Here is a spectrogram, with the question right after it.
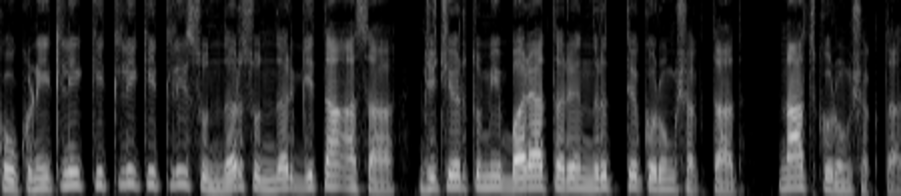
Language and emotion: Goan Konkani, neutral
